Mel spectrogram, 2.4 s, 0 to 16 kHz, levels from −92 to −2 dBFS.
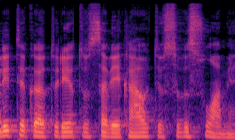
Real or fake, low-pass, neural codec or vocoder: fake; 14.4 kHz; codec, 44.1 kHz, 7.8 kbps, Pupu-Codec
